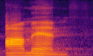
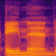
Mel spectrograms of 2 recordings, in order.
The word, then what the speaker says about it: amen: One of those words is the word amen, or amen, depending on how you pronounce it. It can be pronounced both ways, but today we often use the word amen at the end of a prayer or an expression of praise.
